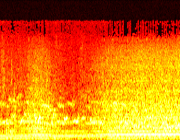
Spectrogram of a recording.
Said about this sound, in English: Hey, here comes a car. It looks like Jim Brownlee.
